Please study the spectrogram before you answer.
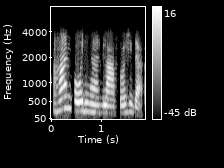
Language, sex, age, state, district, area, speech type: Manipuri, female, 18-30, Manipur, Senapati, urban, conversation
